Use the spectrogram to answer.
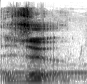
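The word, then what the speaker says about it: づ: voice the D sound however there were two exceptions the second character is pronounced as G and the third character is pronounced as Zoo so in essence they are pronounced exactly the same as G and Zoo from zedro now an important point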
